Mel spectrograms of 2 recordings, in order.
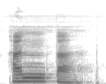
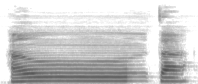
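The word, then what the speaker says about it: أنتَ: Contoh pada tulisan anta, maka kita membaca anta. Anta itu adalah samarnya, sementara dengungnya itu agak dipanjangkan. Anta.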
